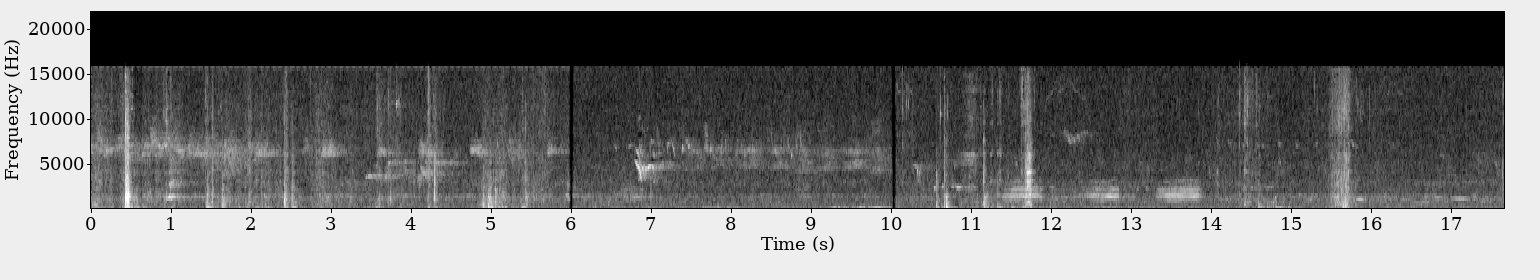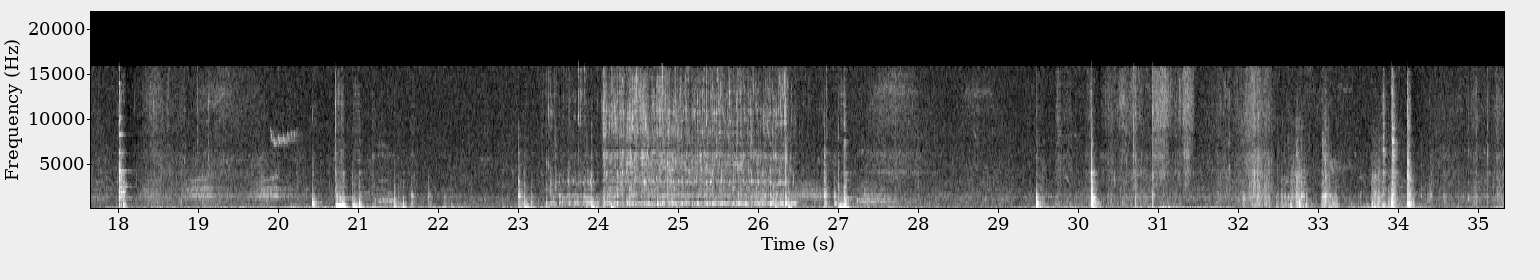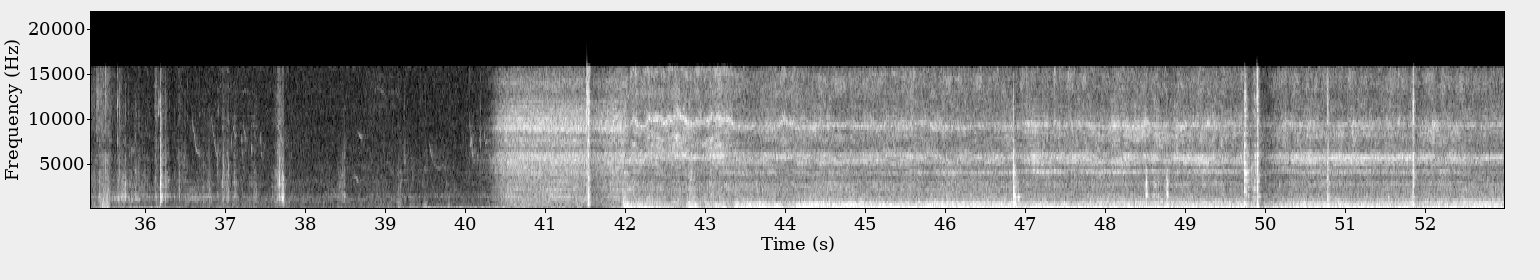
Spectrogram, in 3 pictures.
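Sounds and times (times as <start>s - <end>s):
gas stove hissing: 40.1s - 52.9s.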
